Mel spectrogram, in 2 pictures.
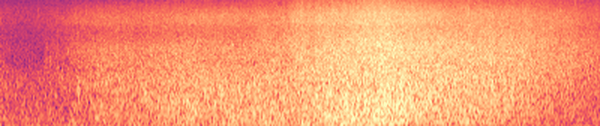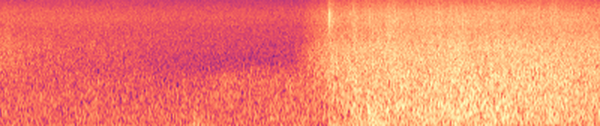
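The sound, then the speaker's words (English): Waves break on a beach on the Strait of Georgia in a steady hiss of surf, swelling into two loud rushing crests, one early and one near the end, with a softer wash between them and no voices. “So you're down there now finally at the beach, and can you now paint a picture of what you see?”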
